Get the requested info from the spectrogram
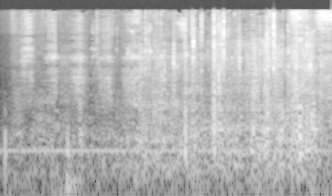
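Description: Rustling and many small clicks of cotton-wool snow and small toy engines being moved about by hand, getting louder as it goes.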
